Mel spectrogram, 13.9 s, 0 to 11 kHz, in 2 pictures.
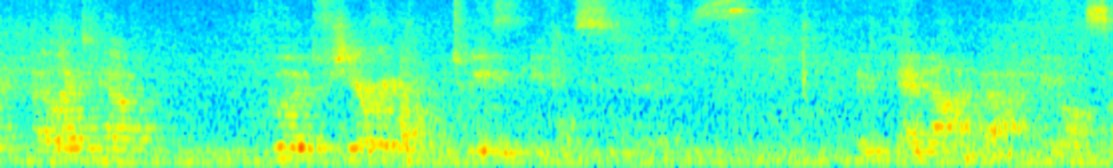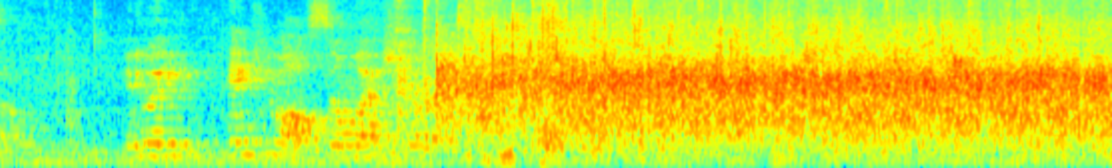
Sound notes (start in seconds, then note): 9.4 applause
